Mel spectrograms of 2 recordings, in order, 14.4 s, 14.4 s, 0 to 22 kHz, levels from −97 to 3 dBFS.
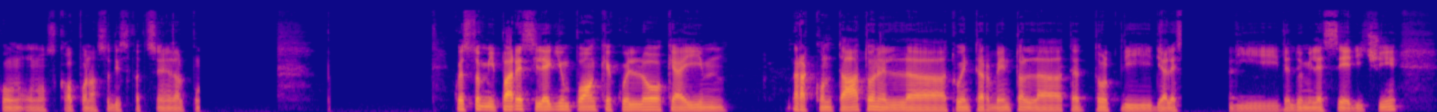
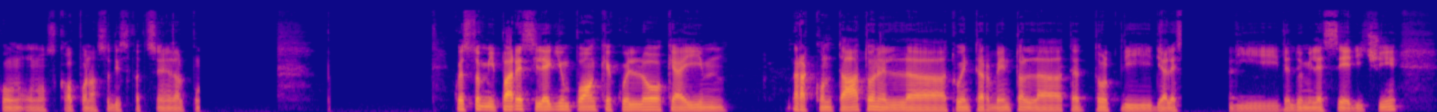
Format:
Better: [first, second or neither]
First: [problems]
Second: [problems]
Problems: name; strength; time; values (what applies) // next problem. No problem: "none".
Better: neither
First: audio cutting out; at 2 s for 1 s, at 3.5 s for 1 s and at 12 s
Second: audio cutting out; at 2 s for 1 s, at 3.5 s for 1 s and at 12 s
